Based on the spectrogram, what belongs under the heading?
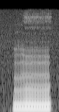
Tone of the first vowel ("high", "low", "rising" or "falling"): high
